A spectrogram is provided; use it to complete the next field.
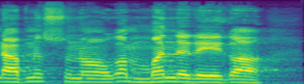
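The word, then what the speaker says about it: MGNREGA: must have heard it, Man Rega, here G is silent in it and here its full form is Mahatma Gandhi National Rural Employment Guarantee.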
